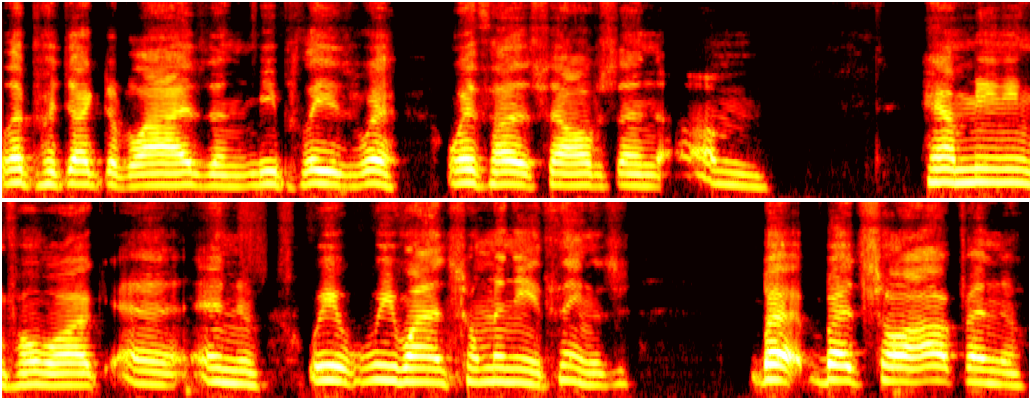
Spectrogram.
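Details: Speech impediment present since birth, with coordination differences; still present in adulthood; disfluent speech.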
